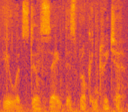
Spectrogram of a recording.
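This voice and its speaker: An actor voicing a stern, battle-worn warrior of few words in a video game, terse and solemn, with a deep gravelly voice. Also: male voice, flat delivery, normal speed, background noise, heavily acted. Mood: grave, brooding.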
